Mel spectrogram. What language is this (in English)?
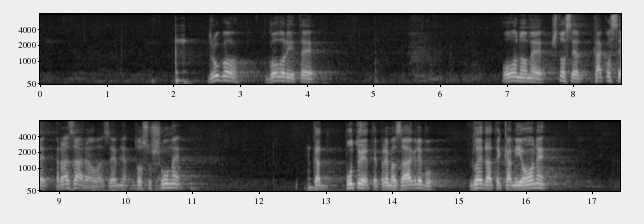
Croatian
